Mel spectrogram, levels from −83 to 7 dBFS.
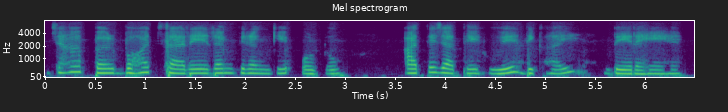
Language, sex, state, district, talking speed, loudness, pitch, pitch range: Hindi, female, Uttar Pradesh, Lalitpur, 130 wpm, -16 LUFS, 225 Hz, 210-240 Hz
